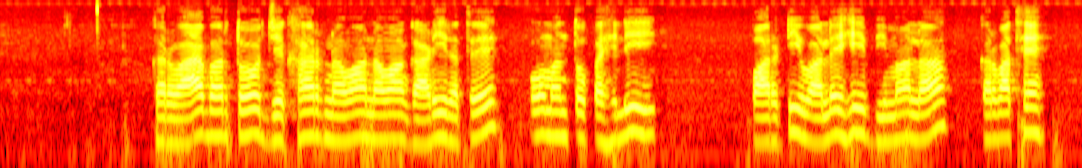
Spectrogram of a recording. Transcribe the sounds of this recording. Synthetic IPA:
kəɾʋaːebəɾt̪oːd͡ʒeːkʰəɾnəʋãːnəʋãːɡaːɽiːɾət̪ʰe | oːmənt̪oːpəɦli | paːɾʈiʋaːleːɦiːbiːmãːla | kəɾʋaːt̪ʰẽː

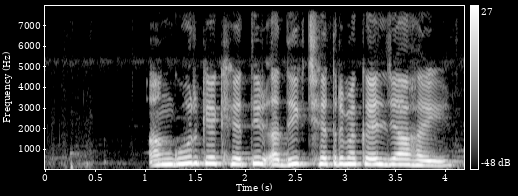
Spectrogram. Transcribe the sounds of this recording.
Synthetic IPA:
əŋɡuːɾkekʰeːt̪iɾəd̪ʱɪk̚t͡ʃʰeːt̪ɾəmẽkəɪld͡ʒaɦəi

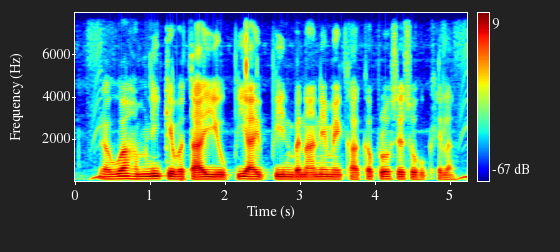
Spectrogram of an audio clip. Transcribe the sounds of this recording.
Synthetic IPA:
ɾəwaɦɐmnikebɐt̪aːijuːpiaːipiːnbɐnaːnemẽkaːkəpɾoːseːsoɦʊkʰelaː

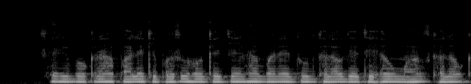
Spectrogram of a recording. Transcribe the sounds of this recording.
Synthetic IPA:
ʃeɾiboːkɾaːɦpaːlekepɐsuɦoɡed͡ʒeɪnɦãbɐned̪uːd̪ɡʱɐlaːod̪eːt̪ʰeʔɐũmãːzɡʱɐlaːk

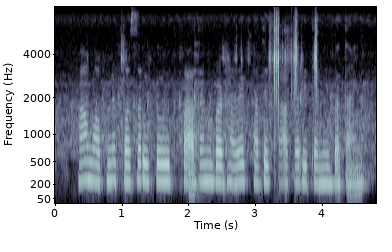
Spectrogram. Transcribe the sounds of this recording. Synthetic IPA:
hɐmɐpnepʰɐsəlkeʊt̪pa̰ːd̪ənbɐɽ̤ʱaːʋekʰaːt̪ɪɾka̰ːkəɾit̪ənibɐt̪a̰ːḭ̃

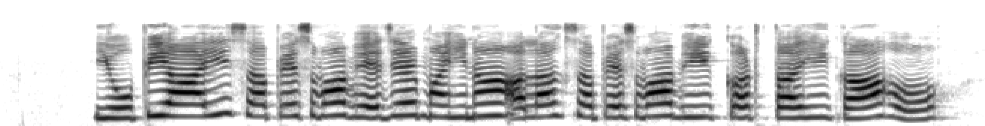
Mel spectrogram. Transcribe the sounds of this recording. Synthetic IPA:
jupiaisəpesʋabʱed͡ʒeməɦinaələɡsə̃pesʋabʱikəʈt̪əɦikaɦo

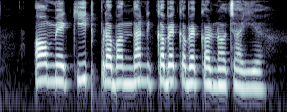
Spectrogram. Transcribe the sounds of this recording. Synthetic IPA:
ɔmekiʈpɾəbənd̪ʱənkəbekəbekəɾnət͡ʃaɦije

